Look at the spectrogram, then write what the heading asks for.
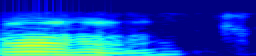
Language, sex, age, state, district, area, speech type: Odia, male, 45-60, Odisha, Nuapada, urban, conversation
